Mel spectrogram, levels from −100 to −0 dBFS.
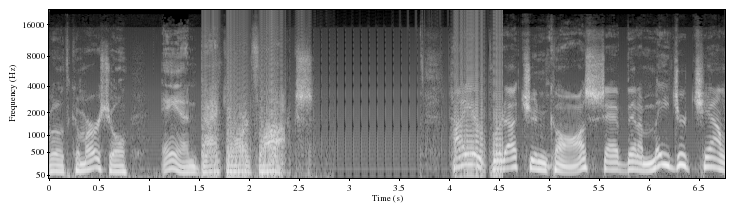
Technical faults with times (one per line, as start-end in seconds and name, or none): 0.00-6.76 mains buzz
1.53-4.54 buffer tearing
